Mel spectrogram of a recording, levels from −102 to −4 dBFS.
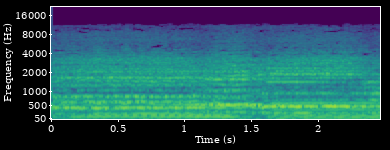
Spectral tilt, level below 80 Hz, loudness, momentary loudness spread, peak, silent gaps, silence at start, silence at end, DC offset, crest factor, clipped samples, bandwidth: -6 dB/octave; -42 dBFS; -25 LUFS; 3 LU; -12 dBFS; none; 0 s; 0 s; under 0.1%; 12 dB; under 0.1%; 11.5 kHz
